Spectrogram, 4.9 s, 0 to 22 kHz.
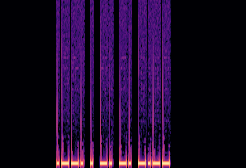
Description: Morse code, heard as a keyed tone, about 25 wpm, 700 Hz. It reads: PENNY
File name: 5 Letter Words - First 3 Letters Given - 25wpm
